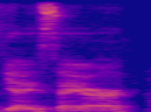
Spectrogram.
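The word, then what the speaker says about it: Yeasayer: it was I think it's either yayer or yaysayer I'm pretty sure it's yaysayer okay it's I don't know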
